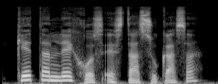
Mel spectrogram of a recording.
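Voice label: how far is his house, Spanish, male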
